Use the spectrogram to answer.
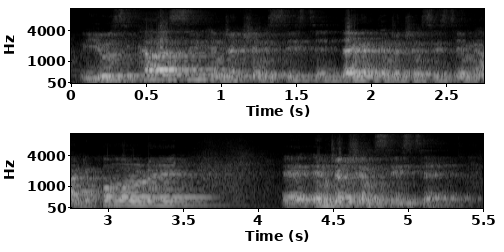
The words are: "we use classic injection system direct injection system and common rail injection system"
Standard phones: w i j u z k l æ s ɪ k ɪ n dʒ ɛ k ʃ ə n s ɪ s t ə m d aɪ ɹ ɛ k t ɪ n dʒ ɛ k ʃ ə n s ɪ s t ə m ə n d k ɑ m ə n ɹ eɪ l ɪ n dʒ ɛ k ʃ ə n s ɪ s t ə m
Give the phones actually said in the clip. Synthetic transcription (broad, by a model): j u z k ɑ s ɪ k ɪ n dʒ ɛ k ʃ ə n s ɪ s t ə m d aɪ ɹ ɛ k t ɪ n dʒ ɛ k ʃ ə n s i s t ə m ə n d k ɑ m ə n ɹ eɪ ɪ n dʒ ɛ k ʃ ə n s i s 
